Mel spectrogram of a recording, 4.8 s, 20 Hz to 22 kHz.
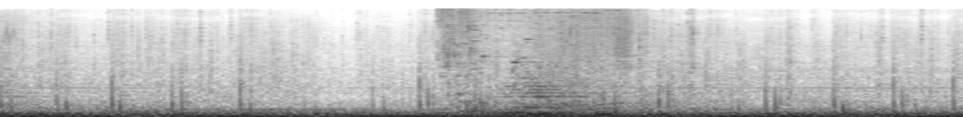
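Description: A heavy weapon fires in Mass Effect 2 against a low rumbling background, one loud explosive burst with crackling debris that lasts about a second, amid ongoing combat noise.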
